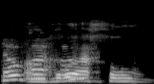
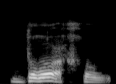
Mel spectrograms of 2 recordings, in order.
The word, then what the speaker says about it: Dobhar-chú: Dobhar-chú. Oh, yes. That's not too bad. Dobhar-chú. Dobhar-chú, yes. The first bit actually can be pronounced Dobhar-chú. That's the way they pronounce it in Cork.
